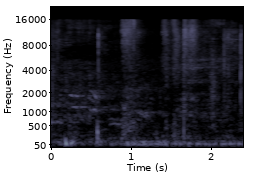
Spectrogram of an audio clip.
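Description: Faint background noise from a participant's open microphone: a low hum with faint distant voices and a few light clicks.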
